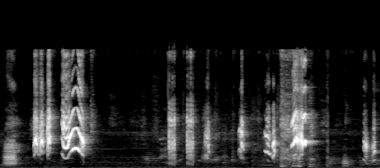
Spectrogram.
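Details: Jalak starling song meant to trigger silent birds to start singing: a few rasps and a looping wavering whistle, a quiet gap, then scattered harsh notes and a burst of squeaky chatter.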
